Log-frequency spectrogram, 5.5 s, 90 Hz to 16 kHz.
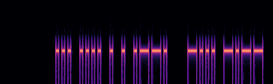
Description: Morse code, heard as a keyed tone, about 20 wpm, 700 Hz. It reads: SHEEP BY
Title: Dit Challenge 20wpm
